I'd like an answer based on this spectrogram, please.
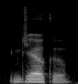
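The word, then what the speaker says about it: Njoku: Uh, David, do you know I can't pronounce his name for me, Adam? Uju. Yeah, David Ojoko.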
